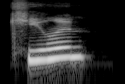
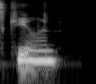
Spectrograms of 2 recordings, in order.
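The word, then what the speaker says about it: Kelan: They took in Carolyn's teenage nephew, Keelan, I think is how you say it. K-E-L-A-N, I think it's Keelan.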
